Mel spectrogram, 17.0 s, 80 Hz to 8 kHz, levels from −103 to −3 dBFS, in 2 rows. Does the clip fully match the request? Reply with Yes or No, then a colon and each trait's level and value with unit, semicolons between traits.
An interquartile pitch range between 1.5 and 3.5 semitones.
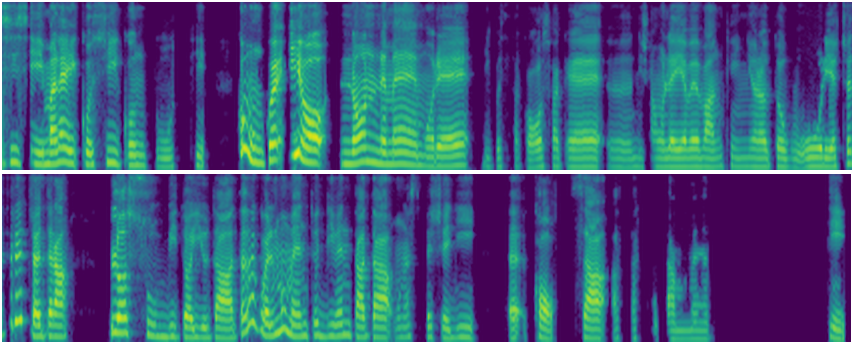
No: average, 4.8 semitones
